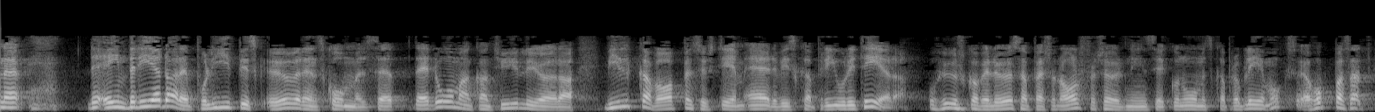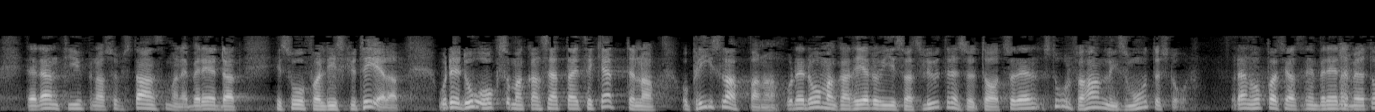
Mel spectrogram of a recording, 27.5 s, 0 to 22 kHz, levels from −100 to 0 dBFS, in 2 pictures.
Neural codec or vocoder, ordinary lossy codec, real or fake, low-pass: codec, 24 kHz, 0.9 kbps, DualCodec; MP3, 24 kbps; fake; 7.2 kHz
